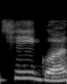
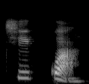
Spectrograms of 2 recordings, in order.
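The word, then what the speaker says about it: 치과: Membacanya bukan cigua tetapi cikwa.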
